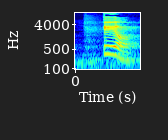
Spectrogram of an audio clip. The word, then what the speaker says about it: heir: He is dash air. आप इसको क्या pronounce करोगे? Air. Then H is silent here.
